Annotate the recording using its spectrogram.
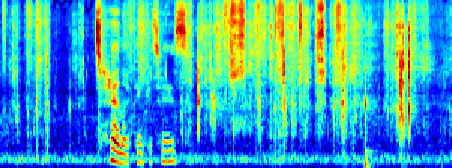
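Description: Paper rustles as pages are turned.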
